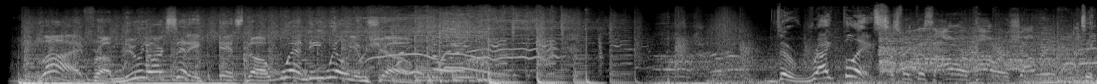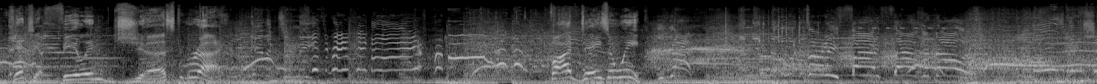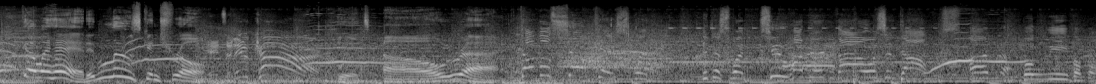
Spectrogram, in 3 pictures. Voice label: english american promos

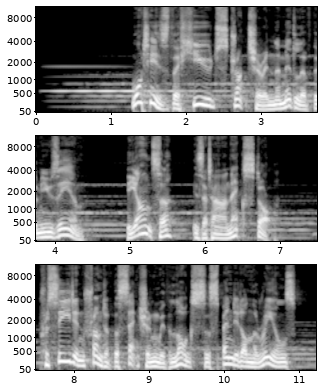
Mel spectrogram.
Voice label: english british audio guides; Voz nativa británica, desde RP hasta Essex

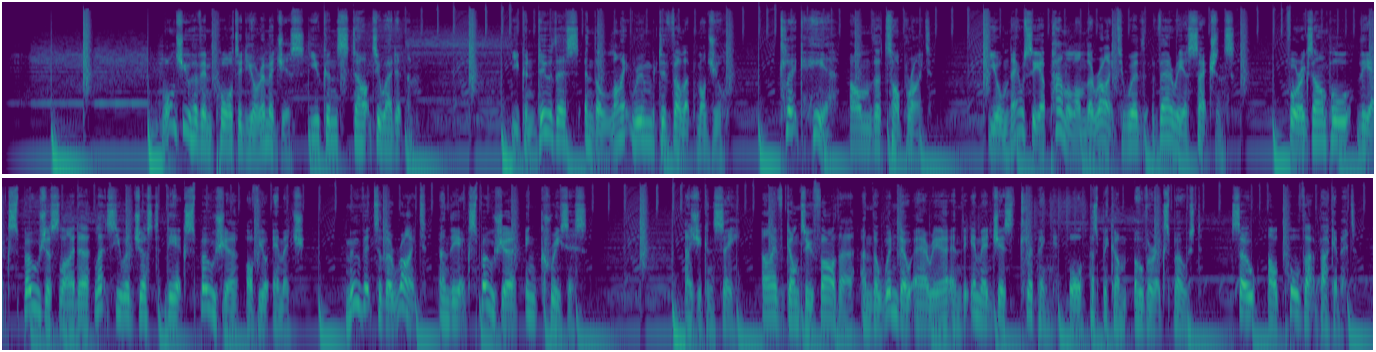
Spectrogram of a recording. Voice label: english british e-learning

